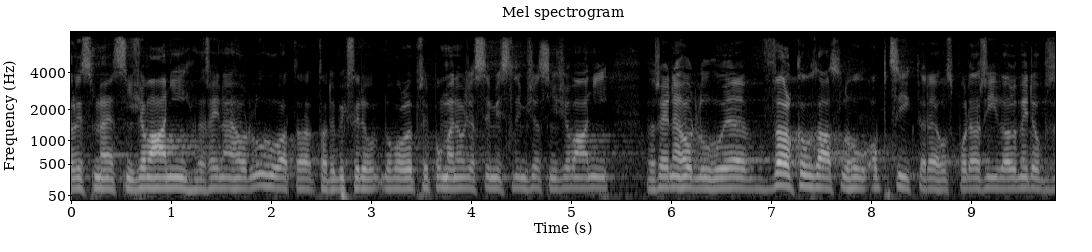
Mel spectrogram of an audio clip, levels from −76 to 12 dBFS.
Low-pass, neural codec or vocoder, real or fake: 7.2 kHz; none; real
